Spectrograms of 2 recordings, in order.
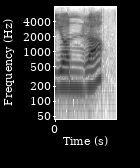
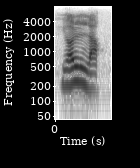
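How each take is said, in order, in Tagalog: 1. Ang gitnang katinig ay tunog N tapos L. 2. Ang gitnang katinig ay tunog mahabang L. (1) "hindi siya yonlak" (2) "yollak. Magiging L yung tunog"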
